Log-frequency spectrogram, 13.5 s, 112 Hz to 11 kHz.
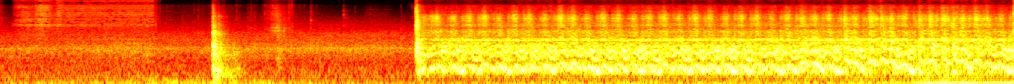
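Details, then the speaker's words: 1960 Grumman Olson Kurbside step van, 235 engine unstarted since 1992, cold (30s°F), external fuel tank plus starting fluid: long steady crank about three and a half turns a second never catches; owner thinks it flooded, and one spark plug wire was left off. "So I think I kind of flooded it out there, and also noticed that I had this spark plug wire right here off when I was doing testing, and I didn't get it back on."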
